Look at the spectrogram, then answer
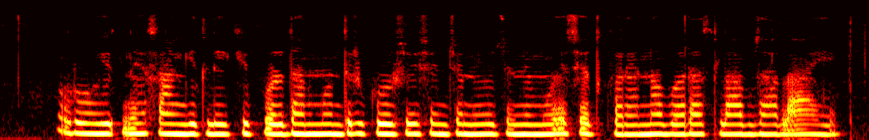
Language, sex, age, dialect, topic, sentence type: Marathi, male, 25-30, Standard Marathi, agriculture, statement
